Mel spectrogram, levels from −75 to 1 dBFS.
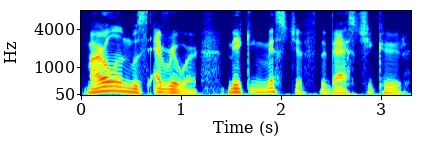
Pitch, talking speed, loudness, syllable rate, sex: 110 Hz, 165 wpm, -19 LUFS, 5.8 syllables/s, male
